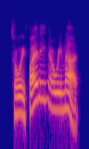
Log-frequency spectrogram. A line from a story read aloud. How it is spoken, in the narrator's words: I yelled to my sister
